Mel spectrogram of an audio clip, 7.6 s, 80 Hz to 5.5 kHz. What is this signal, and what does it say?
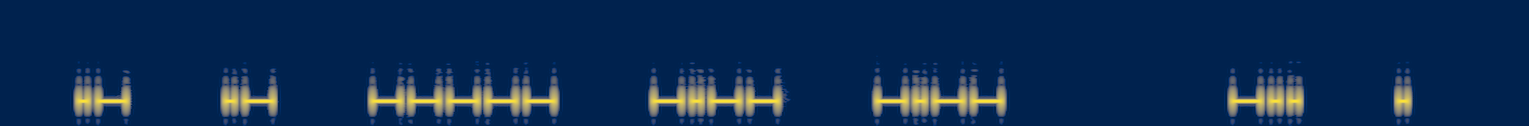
Morse code, heard as a keyed tone, about 25 wpm, spaced as for 13 wpm, 590 Hz. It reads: AA0YY DE
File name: qso213 13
